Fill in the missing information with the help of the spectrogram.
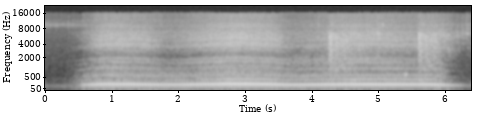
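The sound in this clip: A car engine in a racing video game drones at a nearly steady, low pitch, a loud sustained hum that holds for about five seconds before cutting off.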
